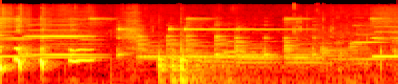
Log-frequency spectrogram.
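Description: A mobile phone ringtone plays an electronic melody of steady, bright synthetic notes that step between pitches, continuing at a fairly even loudness for the whole stretch without any talking.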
